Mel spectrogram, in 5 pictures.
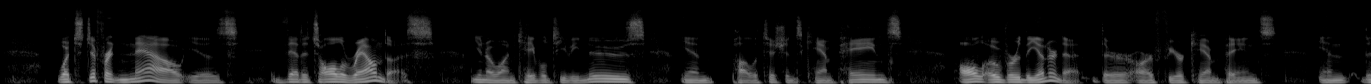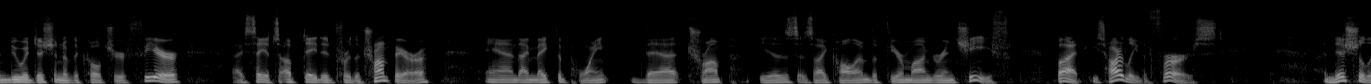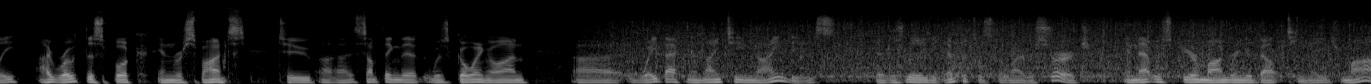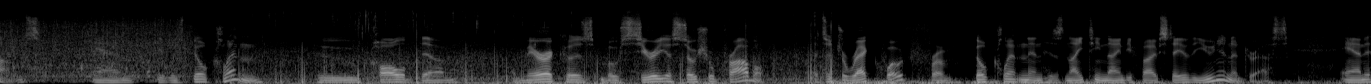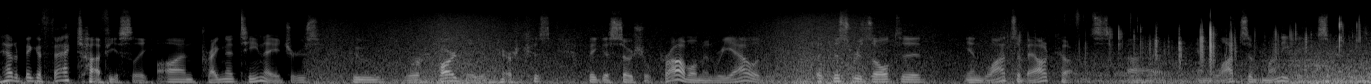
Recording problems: rain or running water; loud; from 33 s on; 6 dB below the speech

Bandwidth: 14.5 kHz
